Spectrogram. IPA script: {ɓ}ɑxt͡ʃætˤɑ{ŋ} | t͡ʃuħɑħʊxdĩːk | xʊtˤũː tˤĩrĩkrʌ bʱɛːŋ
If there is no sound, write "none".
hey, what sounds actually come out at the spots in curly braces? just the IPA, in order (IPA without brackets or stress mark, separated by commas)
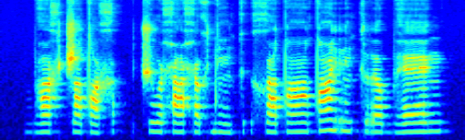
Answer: bʱ, x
